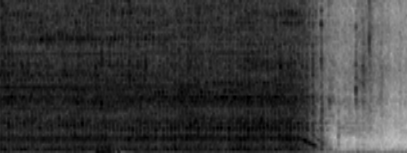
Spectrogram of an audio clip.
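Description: Serger (overlock sewing machine) running at a steady speed, stitching the side seam of a bag. About four and a half seconds in it slows with a falling pitch and stops.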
